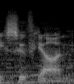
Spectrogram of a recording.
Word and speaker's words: Sufjan: Sufjan.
